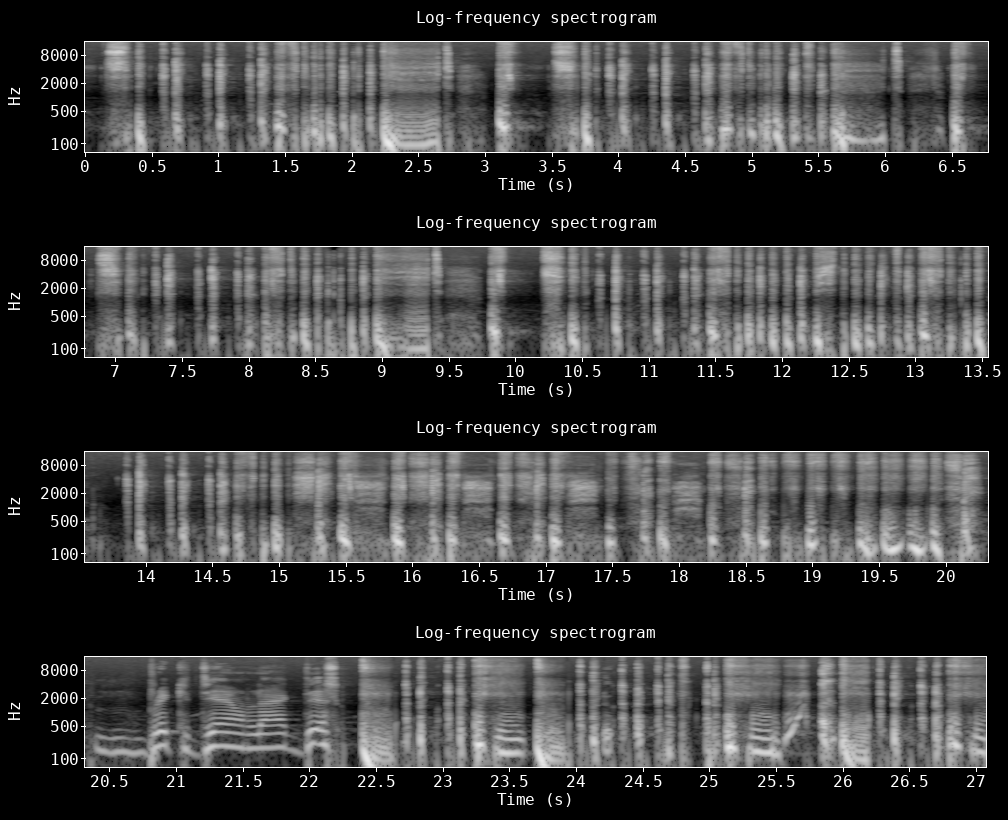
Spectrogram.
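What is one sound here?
A young man beatboxes fast, punchy rhythms into a microphone.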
